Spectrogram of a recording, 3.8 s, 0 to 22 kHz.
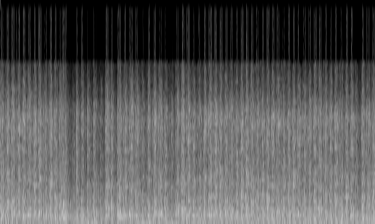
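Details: Mystery VW engine for a 1959 ragtop, after new plugs and wires (cylinder one had no spark), a cleaned carburetor and adjusted valves. A lumpy, stumbling idle with loud hash; rough idle; owner thinks it needs a new carburetor; battery dying.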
